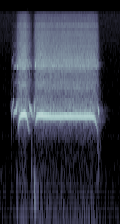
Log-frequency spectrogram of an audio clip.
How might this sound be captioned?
it's just a train whistle.
train, whistle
